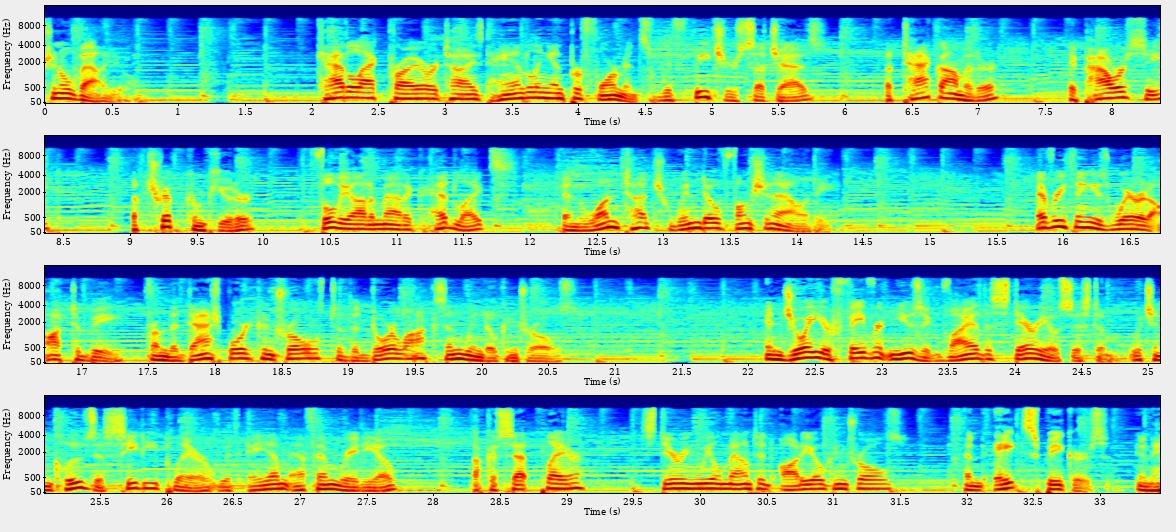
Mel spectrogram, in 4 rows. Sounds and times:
Speech: 0:00.0 - 0:00.7, 0:02.1 - 0:14.3, 0:15.8 - 0:20.7, 0:22.1 - 0:33.4
Music: 0:00.0 - 0:33.4.

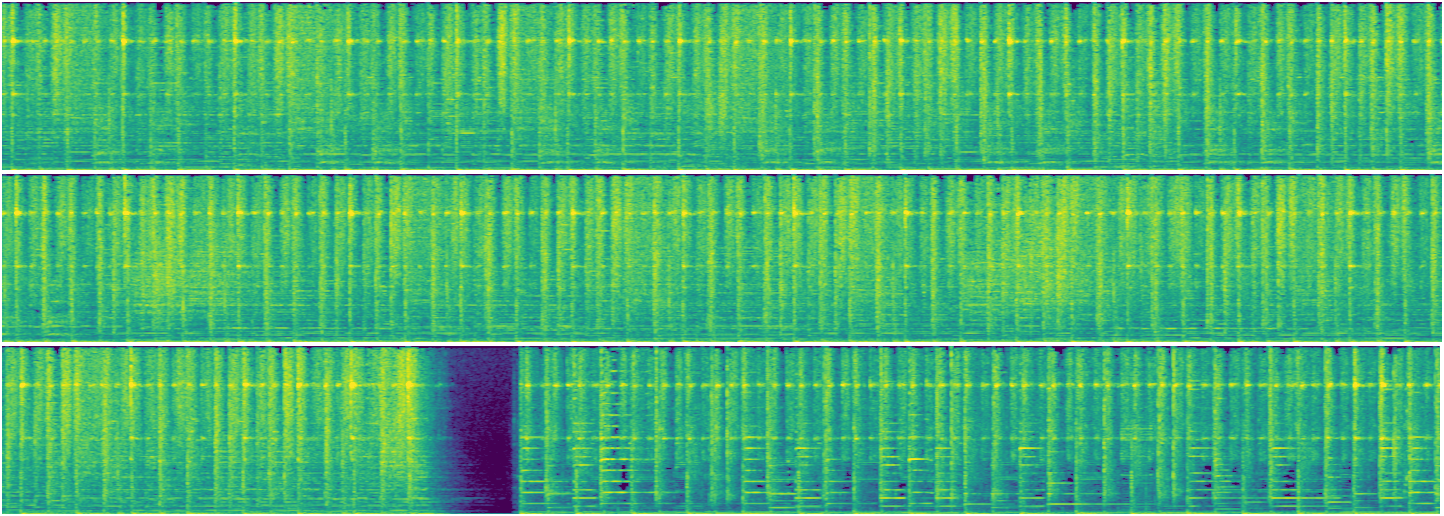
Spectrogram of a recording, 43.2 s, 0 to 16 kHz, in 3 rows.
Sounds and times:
Music: 0:00.0 - 0:43.1.

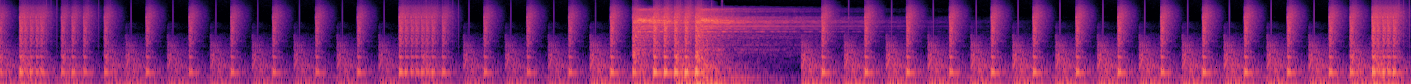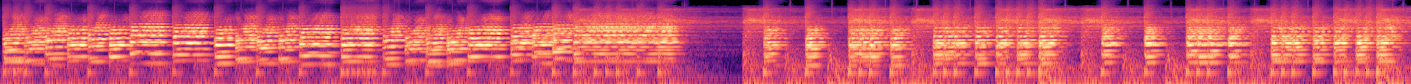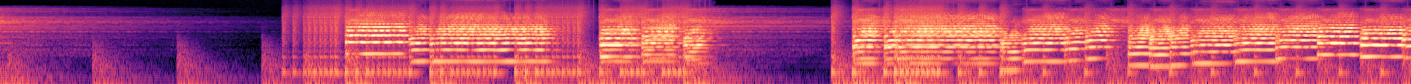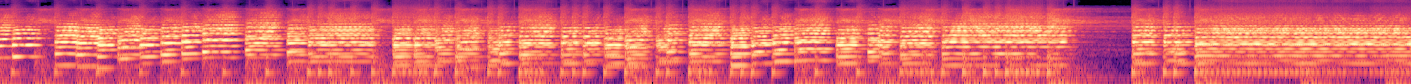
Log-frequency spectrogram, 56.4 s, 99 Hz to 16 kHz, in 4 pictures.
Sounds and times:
Trumpet: 0:14.1 - 0:28.6, 0:31.7 - 0:35.6, 0:36.7 - 0:56.4.

